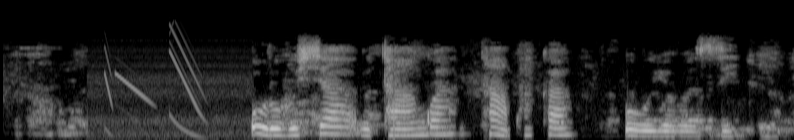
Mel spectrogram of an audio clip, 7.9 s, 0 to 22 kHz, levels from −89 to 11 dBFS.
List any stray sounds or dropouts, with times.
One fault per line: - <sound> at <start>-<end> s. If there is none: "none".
- chirp at 1.0-2.1 s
